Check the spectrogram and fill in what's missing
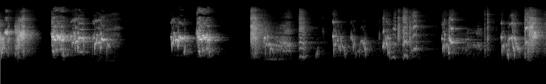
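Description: A chickadee gives high, buzzy, scratchy chattering notes in short bursts, several per second with brief pauses between bouts. No other sounds stand out.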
